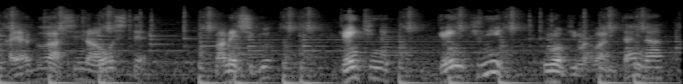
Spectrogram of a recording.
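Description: A man talks at a very slow pace with long, frequent pauses while music plays clearly behind him. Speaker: cafe bar owner. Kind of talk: casual talk to camera. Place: bar. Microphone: camera far.

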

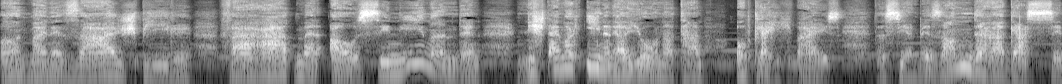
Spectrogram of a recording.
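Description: A man's put-on character voice, raised and projected, at a fairly slow pace over clear background noise. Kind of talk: comic radio sketch, mock-solemn elevated speech. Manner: pompous, formal, courteous, stilted.

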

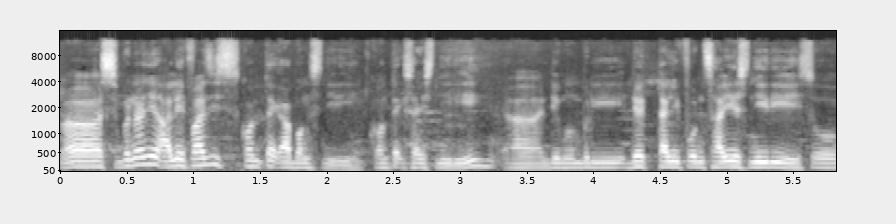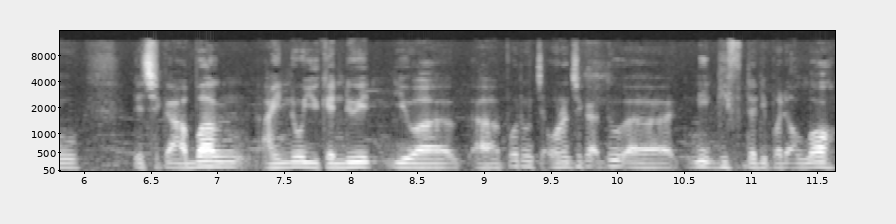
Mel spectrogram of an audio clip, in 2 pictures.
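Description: Delivered fairly quickly, this voice carries a dark, mellow tone. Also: man, medium pitch for a man, ordinary pitch variation, hardly any pauses. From Singapore. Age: 40s. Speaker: singing competition contestant. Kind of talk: casual interview. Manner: hesitant, many fillers.

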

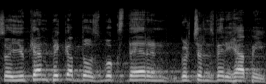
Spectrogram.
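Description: A man speaks very fast with fairly even intonation, light background noise behind him. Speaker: panel moderator. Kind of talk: panel discussion. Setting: stage with audience. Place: hall. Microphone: handheld.

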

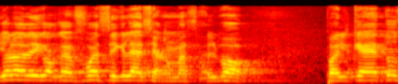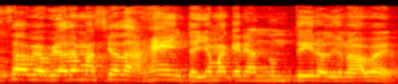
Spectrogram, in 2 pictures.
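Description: A man with a Dominican accent, high in pitch, at a fairly quick pace with monotone, flat intonation. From Dominican Republic. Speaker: rapper; interview guest. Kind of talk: casual interview. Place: studio. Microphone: studio mic.

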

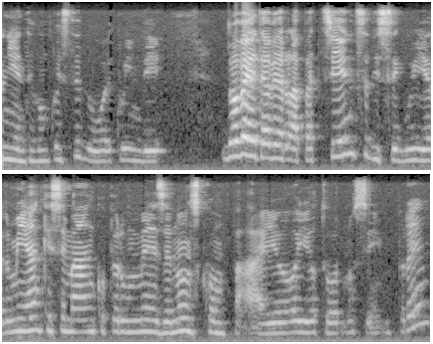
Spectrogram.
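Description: A woman is speaking with fairly high pitch. Her pitch variation is ordinary. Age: 50s. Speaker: perfume reviewer YouTuber; perfume reviewer. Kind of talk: casual vlog review. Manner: animated, chatty. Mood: euphoric, playful. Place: home room. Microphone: webcam.

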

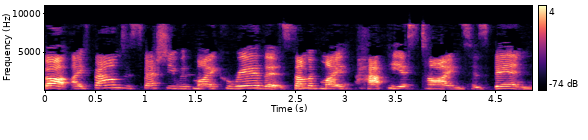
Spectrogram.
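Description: Against a quiet background, a woman speaks at a high pitch. Her pace is moderate and her pitch variation ordinary. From England. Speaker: interview show host. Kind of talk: live video interview. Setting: video call. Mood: warm, encouraging. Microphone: phone near.

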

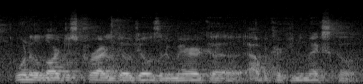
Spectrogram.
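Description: Through noticeable background noise and audible room echo, a man talks with a fairly low pitch and monotone, flat intonation. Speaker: interview guest. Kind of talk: interview answer. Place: studio.

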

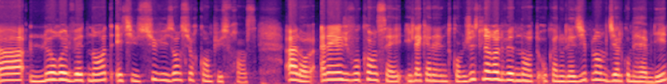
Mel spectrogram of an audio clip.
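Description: On a very clean recording with a silent background, a woman with a high pitch talks at a fairly slow pace with ordinary pitch variation. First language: Moroccan Arabic (speaking French). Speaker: YouTuber answering immigration questions. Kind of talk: Q&A vlog.

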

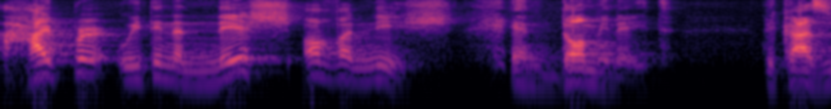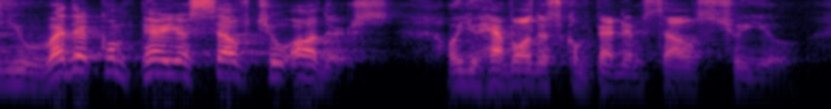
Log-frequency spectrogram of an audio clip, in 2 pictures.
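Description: A man with a Brazilian accent, animated in tone, fairly quick, with very wide pitch swings and vocal fry against a quiet background. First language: Portuguese. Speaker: business coach. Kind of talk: promotional interview chat. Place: home room. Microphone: lapel.

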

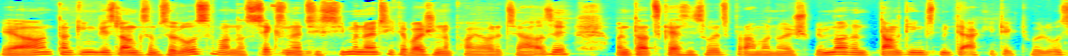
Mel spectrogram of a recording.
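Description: Talking at a fast pace, a man with fairly low pitch shows ordinary pitch variation, a slightly mellow tone, a slightly husky edge and vocal fry.

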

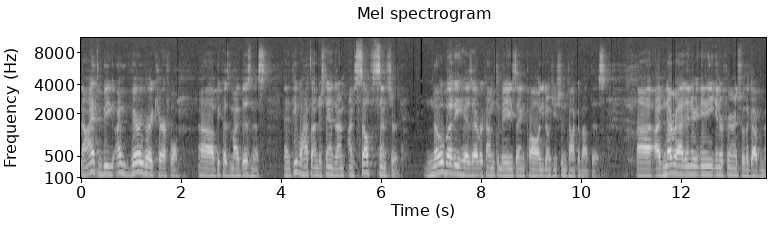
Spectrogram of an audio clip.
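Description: A man talks at a fairly quick pace in a dark, mellow tone that is somewhat breathy, with ordinary pitch variation. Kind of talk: lecture. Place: stage. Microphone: podium.

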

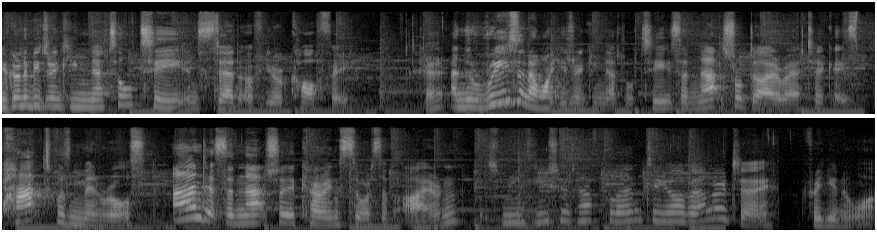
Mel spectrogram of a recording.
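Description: Fairly quick female speech over faint music in the background. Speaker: TV nutrition host. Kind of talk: instructive TV presenting. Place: kitchen.

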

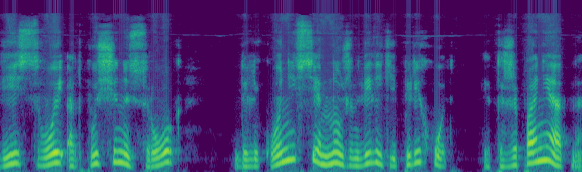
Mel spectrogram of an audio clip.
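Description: Against a quiet background, the text is given as plain reading aloud.

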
